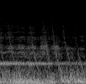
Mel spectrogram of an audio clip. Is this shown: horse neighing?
yes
